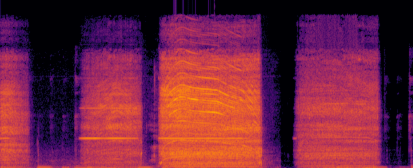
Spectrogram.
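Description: Power drill boring holes into a wall for a TV wall mount, three loud sustained whirring bursts of a few seconds each with the motor pitch steady, separated by brief pauses.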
